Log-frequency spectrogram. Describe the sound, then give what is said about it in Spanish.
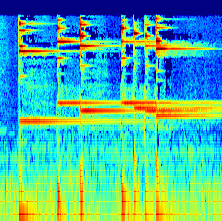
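A short El Lobo Christmas nougat TV advert jingle played on bright chiming bells: seven ringing notes, a few spaced and then a quicker cluster, each tone sustaining and overlapping into a lingering shimmer. No voices. “muy, bien, muy bien, el lobo.”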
